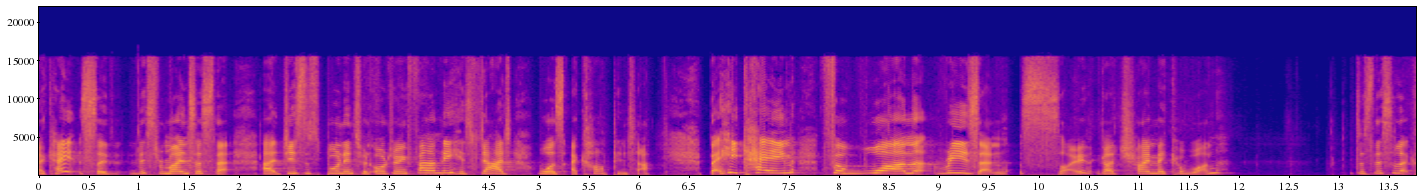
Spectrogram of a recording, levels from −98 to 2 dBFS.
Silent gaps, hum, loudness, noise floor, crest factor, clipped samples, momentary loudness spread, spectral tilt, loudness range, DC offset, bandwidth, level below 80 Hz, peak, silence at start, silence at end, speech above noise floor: none; none; -20 LUFS; -69 dBFS; 20 dB; under 0.1%; 14 LU; -1 dB/octave; 8 LU; under 0.1%; 16 kHz; -64 dBFS; -2 dBFS; 0 s; 0 s; 47 dB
